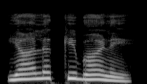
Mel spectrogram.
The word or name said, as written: ಯಾಲಕ್ಕಿಬಾಳೆ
